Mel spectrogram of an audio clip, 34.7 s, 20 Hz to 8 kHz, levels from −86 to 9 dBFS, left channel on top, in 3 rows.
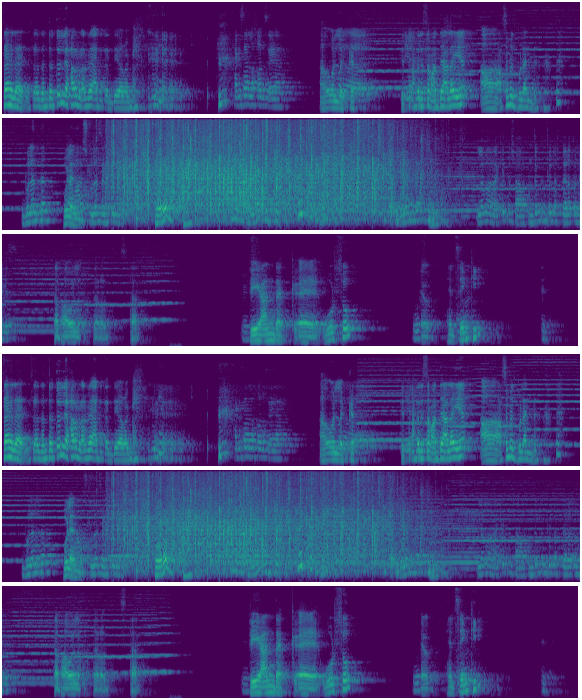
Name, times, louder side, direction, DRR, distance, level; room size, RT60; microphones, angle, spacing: voice 1, 0.0-2.8 3.1-3.2 4.3-4.6 6.3-7.1 8.0-9.3 9.6-11.2 12.8-13.2 14.6-15.5 15.8-15.9 17.5-17.8 24.1-25.2 25.7-25.9 28.1-30.1 31.5-31.7 32.0-32.7, right 2 dB, 25° right, 1.3 m, -34 dB
voice 2, 2.9-3.6 4.3-5.7 6.6-7.5 8.0-8.5 11.9-12.5 12.8-14.0 16.4-17.3 17.9-18.9 19.2-20.4 21.0-23.4 27.9-28.2 31.3-31.7 32.2-32.5 32.9-33.0 33.9-34.0, left 2 dB, 85° left, 3.7 m, -44 dB
sound 1, 7.1-26.5, right 5 dB, 75° right, 4.2 m, -50 dB
Applause, 13.4-20.4, left 3 dB, 20° left, 1.7 m, -31 dB
29.5 x 24.5 x 5.2 m
head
